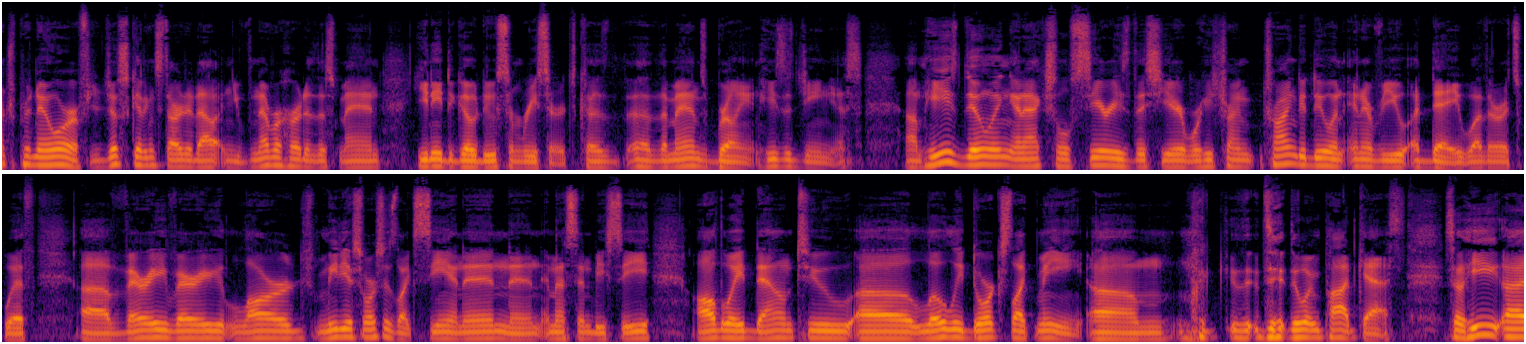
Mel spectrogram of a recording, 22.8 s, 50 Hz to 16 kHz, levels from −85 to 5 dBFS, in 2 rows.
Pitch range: 105-130 Hz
